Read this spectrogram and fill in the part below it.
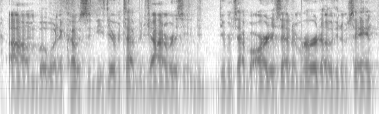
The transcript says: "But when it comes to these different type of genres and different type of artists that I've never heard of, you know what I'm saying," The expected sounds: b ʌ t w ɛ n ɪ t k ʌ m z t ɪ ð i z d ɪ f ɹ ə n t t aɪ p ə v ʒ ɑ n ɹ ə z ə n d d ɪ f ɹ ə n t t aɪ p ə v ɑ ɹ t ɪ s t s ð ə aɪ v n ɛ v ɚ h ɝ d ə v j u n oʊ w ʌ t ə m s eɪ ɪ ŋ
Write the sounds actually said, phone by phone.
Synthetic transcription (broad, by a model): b ʌ t w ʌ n ɪ t k ʌ m z t ɪ ð i z d ɪ f ɹ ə n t t aɪ p ə v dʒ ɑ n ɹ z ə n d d ɪ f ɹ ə n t t aɪ p ə v ɑ ɹ t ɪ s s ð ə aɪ n ɛ v ɚ h ɝ d ə v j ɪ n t ə m s eɪ ɪ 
